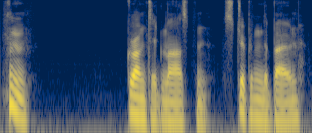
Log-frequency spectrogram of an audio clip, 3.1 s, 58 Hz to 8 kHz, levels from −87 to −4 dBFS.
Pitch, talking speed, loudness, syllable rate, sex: 95 Hz, 115 wpm, -20 LUFS, 4.4 syllables/s, male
